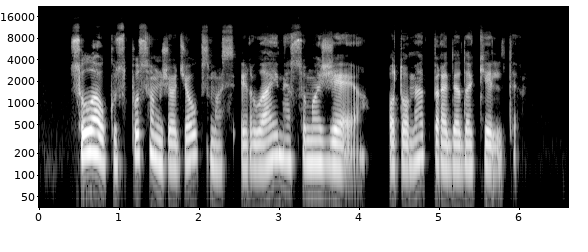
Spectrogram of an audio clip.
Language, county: Lithuanian, Alytus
